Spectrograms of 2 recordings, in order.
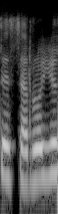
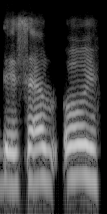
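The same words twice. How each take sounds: First: Every sound of the word is pronounced. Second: One sound of the word is left out. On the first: The speaker calls it right. "no pronunciamos desarrollo" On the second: The speaker calls it wrong. "sino solamente desarrollo. Y ya nos comimos una palabra"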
